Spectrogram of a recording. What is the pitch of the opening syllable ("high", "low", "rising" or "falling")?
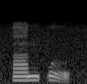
high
